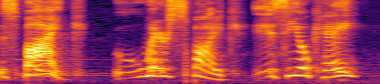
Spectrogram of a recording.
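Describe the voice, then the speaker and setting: A man's voice: extremely high pitch, slow pace, vocal fry, bright, forceful tone, pitched above the performer's own voice, exaggerated voice. A man voicing an anxious, injured young female pony student in a story reading. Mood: panicked. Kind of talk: character voice in fan fiction reading.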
